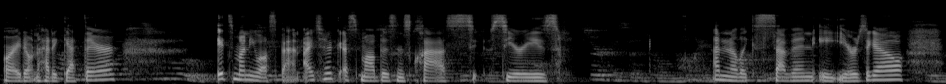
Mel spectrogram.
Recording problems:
voice in the background; noticeable; throughout; 20 dB below the speech

